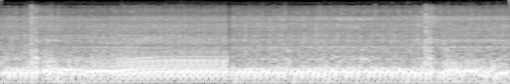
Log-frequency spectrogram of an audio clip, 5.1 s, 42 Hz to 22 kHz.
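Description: A 2019 Harley-Davidson XL1200CX Roadster engine rumbles loud and close, a steady low throb with brief clicks as it downshifts, with no talking.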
